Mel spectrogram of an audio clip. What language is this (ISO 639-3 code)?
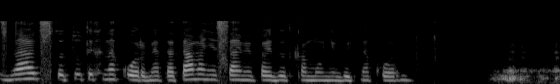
rus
